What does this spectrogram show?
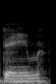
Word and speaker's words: dame: that as English speakers, we would more than likely pronounce that word dame, because in English we have a silent E. We don't have silent E's in Spanish. So it's dame cinco, give me 5, and that's for quiet.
